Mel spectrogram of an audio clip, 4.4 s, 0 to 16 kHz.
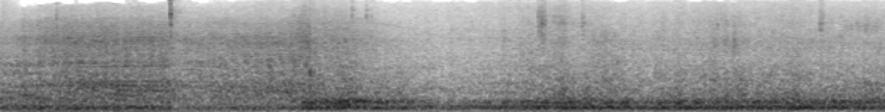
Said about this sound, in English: Dolphins quarterback Tua Tagovailoa said this before the Dixie Vodka 400. All right, huddle up. We're going to crank these engines up on one. All right. Wait, drivers, start your engines.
